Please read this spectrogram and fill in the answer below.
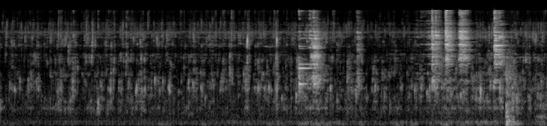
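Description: Fish curry simmering in a pan, the thick gravy bubbling and popping in a steady patter, with louder bursts of bubbling about four and six seconds in and a short knock just before the end.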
